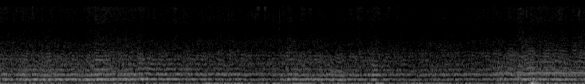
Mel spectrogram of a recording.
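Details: Honey bees at work produce a continuous low hum, even and unbroken, with stacked harmonic tones and one short knock near the end.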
